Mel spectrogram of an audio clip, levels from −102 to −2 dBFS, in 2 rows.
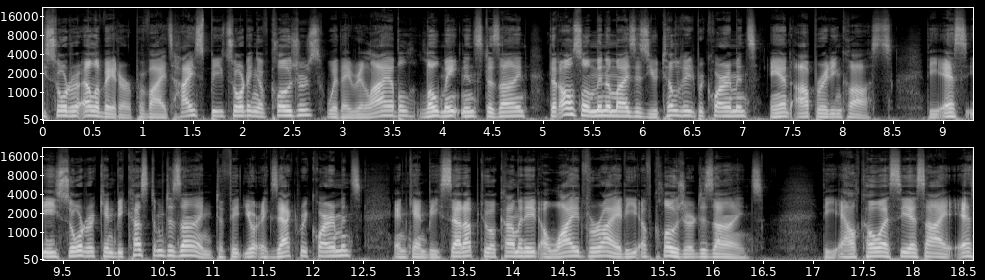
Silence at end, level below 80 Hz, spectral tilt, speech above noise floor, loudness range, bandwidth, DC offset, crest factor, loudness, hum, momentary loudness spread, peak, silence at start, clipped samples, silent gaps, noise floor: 0 s; -48 dBFS; -5.5 dB/octave; 30 dB; 3 LU; 16.5 kHz; under 0.1%; 18 dB; -24 LUFS; none; 8 LU; -6 dBFS; 0 s; under 0.1%; none; -54 dBFS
